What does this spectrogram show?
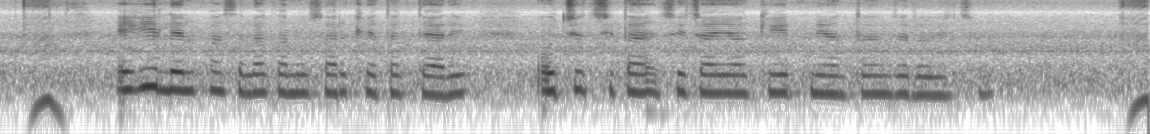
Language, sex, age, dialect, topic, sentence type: Maithili, female, 18-24, Eastern / Thethi, agriculture, statement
